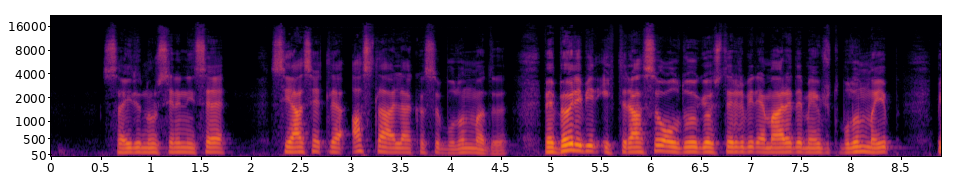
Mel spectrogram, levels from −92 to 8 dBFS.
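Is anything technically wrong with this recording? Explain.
No, nothing technically wrong is audible anywhere in this speech recording.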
